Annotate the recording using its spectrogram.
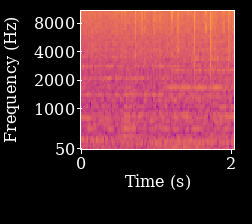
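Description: Faint scratchy brushing of a makeup brush sweeping over the cheek, over quiet background music.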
